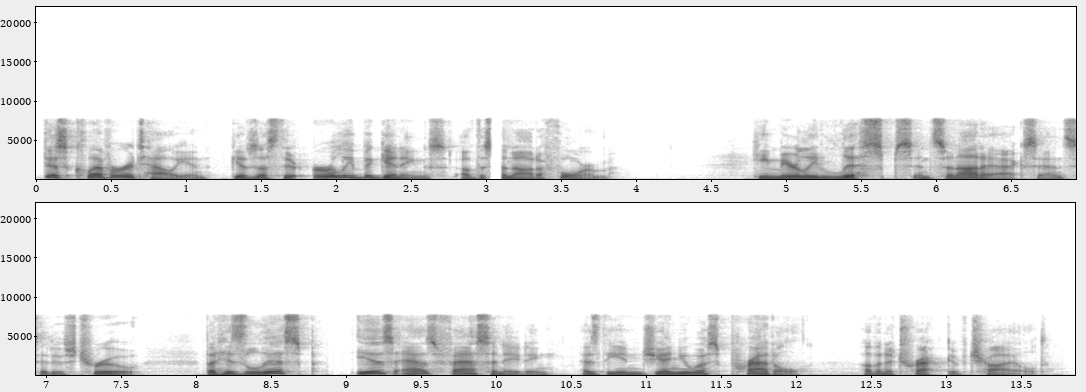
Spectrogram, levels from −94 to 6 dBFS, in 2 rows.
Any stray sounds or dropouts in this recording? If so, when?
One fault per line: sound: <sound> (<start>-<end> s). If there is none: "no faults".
sound: dropout (3.0-3.1 s)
